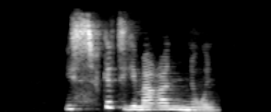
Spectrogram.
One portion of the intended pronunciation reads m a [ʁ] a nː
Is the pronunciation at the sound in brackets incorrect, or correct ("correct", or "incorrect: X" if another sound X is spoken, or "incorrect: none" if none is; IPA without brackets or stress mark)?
correct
